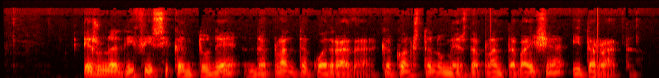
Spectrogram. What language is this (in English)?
Catalan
